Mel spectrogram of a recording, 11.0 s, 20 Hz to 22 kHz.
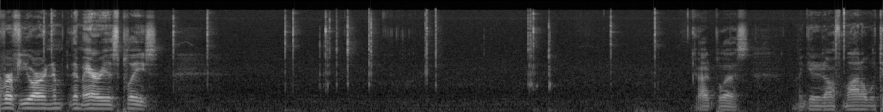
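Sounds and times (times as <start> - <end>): computer mouse clicks: 3.5 - 5.6, 6.6 - 7.0.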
